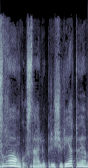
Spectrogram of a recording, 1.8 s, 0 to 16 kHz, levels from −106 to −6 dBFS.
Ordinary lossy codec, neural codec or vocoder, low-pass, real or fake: MP3, 96 kbps; none; 14.4 kHz; real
